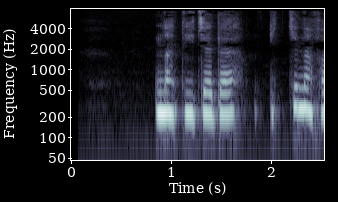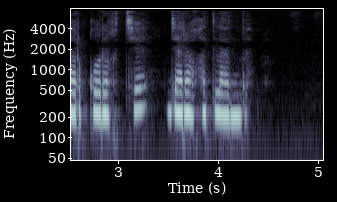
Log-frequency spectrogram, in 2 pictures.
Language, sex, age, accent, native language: Uzbek, female, 19-29, Sirdaryo, Uzbek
